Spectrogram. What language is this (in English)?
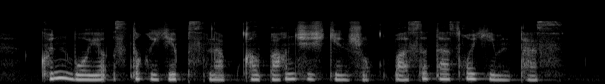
Kazakh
